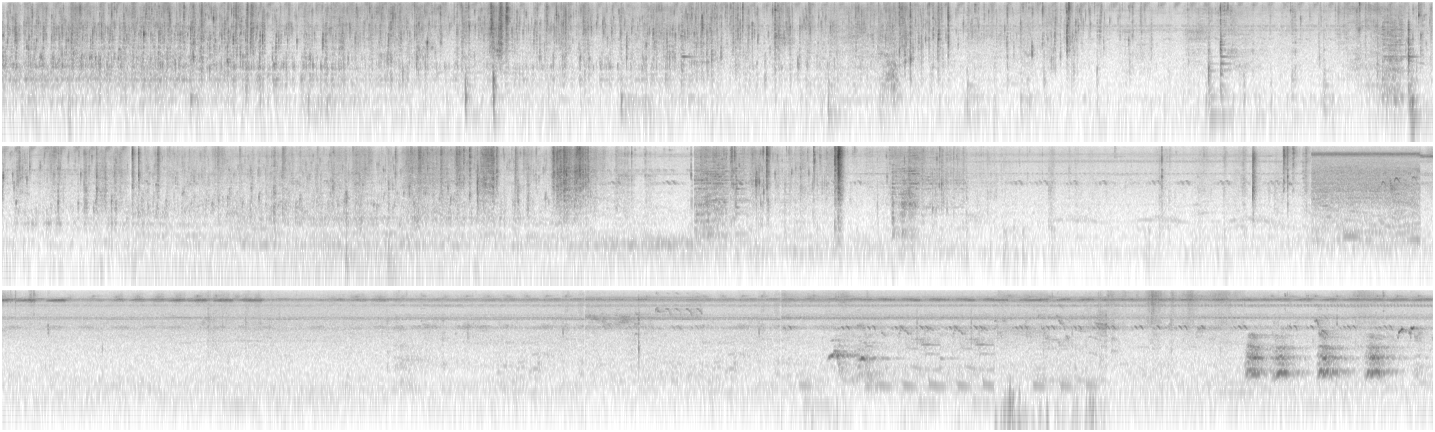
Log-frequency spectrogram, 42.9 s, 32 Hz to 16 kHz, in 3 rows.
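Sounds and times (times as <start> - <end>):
curry simmering bubbles: 0.0 - 24.0
spatula scraping a wok: 13.2 - 15.4, 21.2 - 22.1, 23.2 - 24.0.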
